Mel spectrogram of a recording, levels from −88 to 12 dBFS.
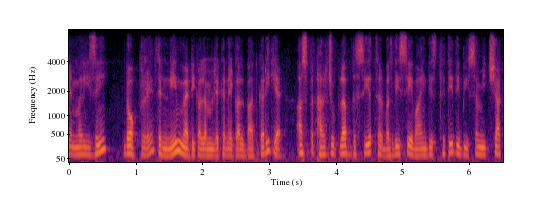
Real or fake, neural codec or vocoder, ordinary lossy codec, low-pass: fake; codec, 16 kHz in and 24 kHz out, 0.8 kbps, FocalCodec, streaming, 65536 codes; Opus, 16 kbps; 7.2 kHz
